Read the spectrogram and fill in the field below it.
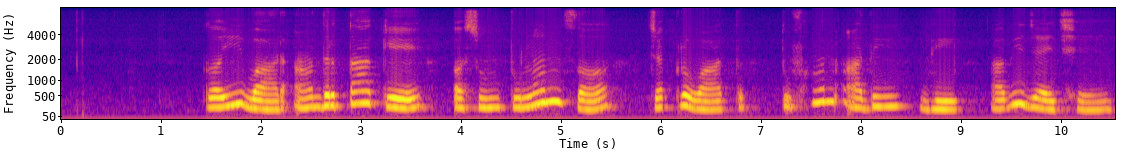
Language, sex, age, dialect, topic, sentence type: Maithili, female, 56-60, Angika, agriculture, statement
